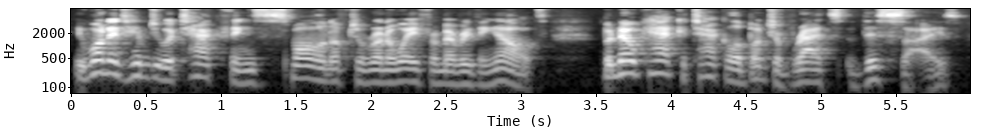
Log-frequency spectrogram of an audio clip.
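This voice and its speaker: A man's voice: mid-range voice, animated, fairly quick, vocal fry, bright, forceful tone. A man reading a novel aloud expressively, with casual, candid asides of his own.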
